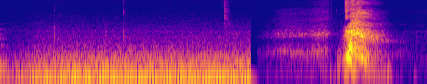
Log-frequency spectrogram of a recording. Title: World loudest sneezes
